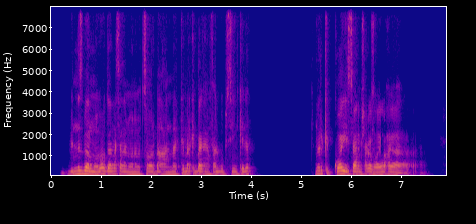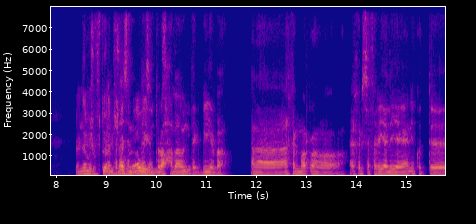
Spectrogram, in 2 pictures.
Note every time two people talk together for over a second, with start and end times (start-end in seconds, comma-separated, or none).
9.0-10.2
